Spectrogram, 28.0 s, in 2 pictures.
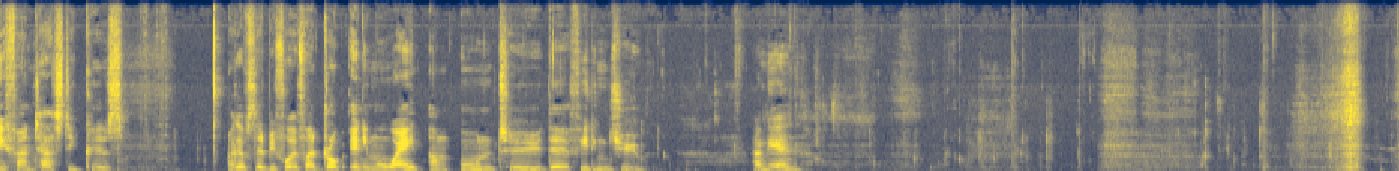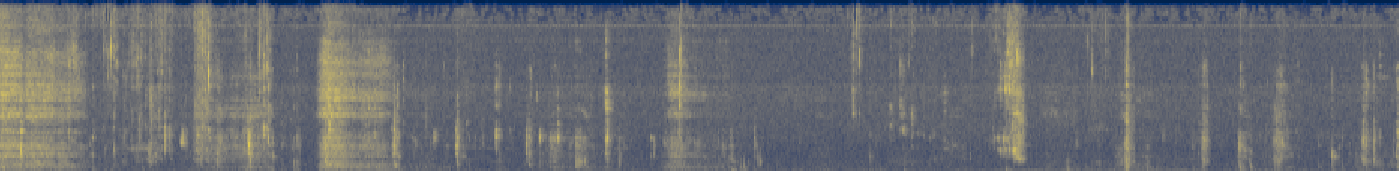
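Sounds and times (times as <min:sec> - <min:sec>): person chewing crunchy food: 0:06.5 - 0:27.9.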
